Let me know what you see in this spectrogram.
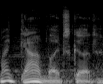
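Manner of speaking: ordinary talk, nothing marked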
